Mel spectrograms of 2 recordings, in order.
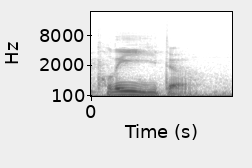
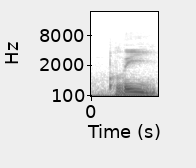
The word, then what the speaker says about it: plead: 那这个里面的 E-A 发长音，我们念 Plead Plead。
